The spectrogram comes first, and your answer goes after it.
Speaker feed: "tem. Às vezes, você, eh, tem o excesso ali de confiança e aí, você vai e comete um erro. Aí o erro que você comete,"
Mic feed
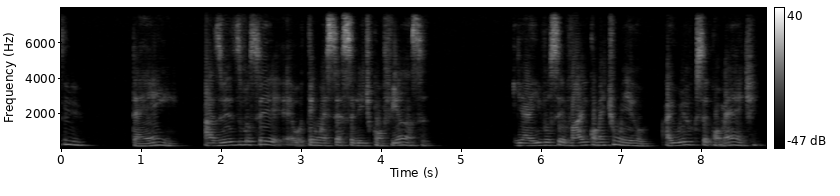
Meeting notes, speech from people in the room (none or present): none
